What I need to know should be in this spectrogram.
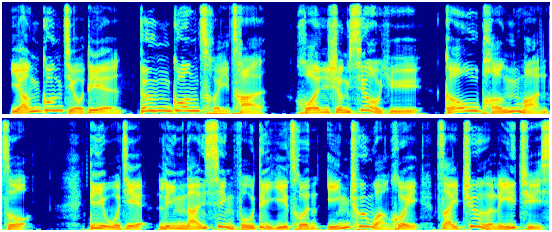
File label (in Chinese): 春晚电视片解说词; 幸福村第五届春晚电视片解说词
